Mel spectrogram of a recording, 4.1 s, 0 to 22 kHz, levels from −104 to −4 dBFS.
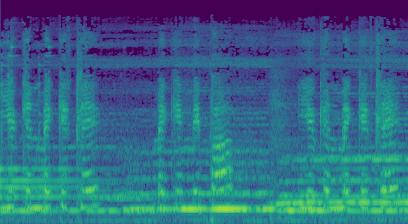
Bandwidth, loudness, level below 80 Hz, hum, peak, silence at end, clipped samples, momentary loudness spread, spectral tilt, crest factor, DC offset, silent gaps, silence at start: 14 kHz; -29 LUFS; -58 dBFS; none; -12 dBFS; 0 s; under 0.1%; 10 LU; -4 dB/octave; 16 dB; under 0.1%; none; 0 s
